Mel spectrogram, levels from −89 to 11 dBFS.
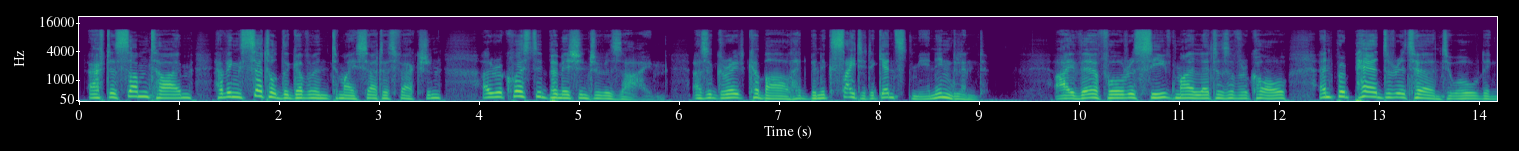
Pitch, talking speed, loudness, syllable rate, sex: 150 Hz, 170 wpm, -18 LUFS, 5.7 syllables/s, male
